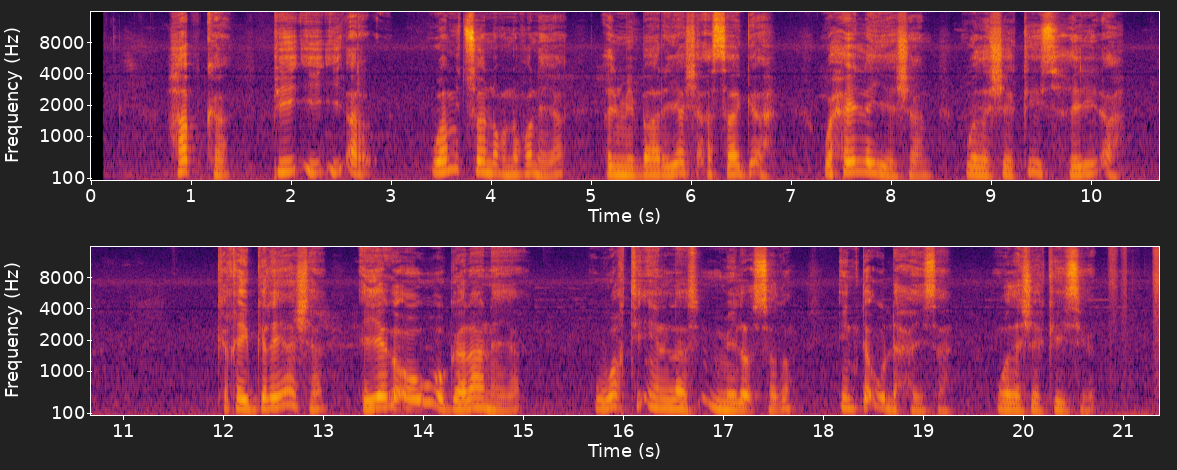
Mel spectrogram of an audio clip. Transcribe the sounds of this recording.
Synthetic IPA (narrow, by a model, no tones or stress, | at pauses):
hɐbkʰɐpʰiʔɐr | wɑːmɪd̪sɔːnɔqnɔqɔnɐjɐ | ʕɪlmɪbaːɾɪjaːʃɐʔɐsaːɡɐɐh | wɑħɑjlɐjɛːʃaːn | wɑðɐʃɛːkʰɛjsħɪɾiːɾɐh | kʰɐqɛjb̚ɡɐlɐjaːʃɐʔɪjɐɣɐɔːʊɔɣɐlaːnɐjɐ | wɑqt̪ʰɪʔɪnlɐmɪlɪʕsɐðɔ | ʔɪnt̪ʰɐʔʊɖɛħɛjsɐ | wɑðɐʃɛːkʰɛjsɪɣɐ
